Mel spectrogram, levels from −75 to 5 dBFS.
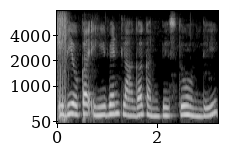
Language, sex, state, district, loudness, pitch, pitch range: Telugu, female, Andhra Pradesh, Sri Satya Sai, -16 LUFS, 235 Hz, 215-250 Hz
